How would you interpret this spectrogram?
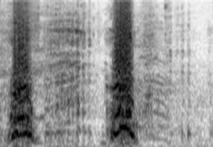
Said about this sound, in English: Alright, so we have Happy Dog enjoying a day out in the park. Because that's where I am today. I'm out at Somerset Park.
